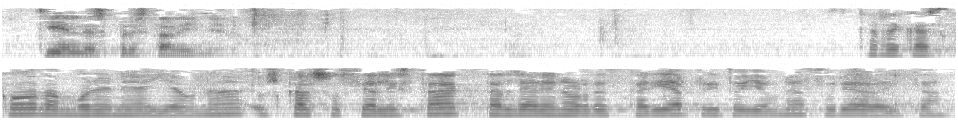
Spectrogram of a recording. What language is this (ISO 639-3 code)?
eus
